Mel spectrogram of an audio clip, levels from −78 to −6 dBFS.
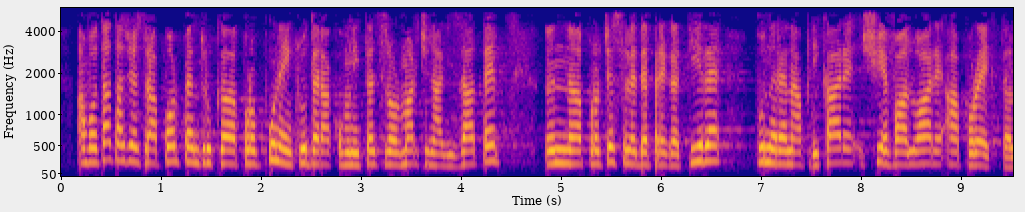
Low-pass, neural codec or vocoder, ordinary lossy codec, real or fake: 5.4 kHz; none; none; real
